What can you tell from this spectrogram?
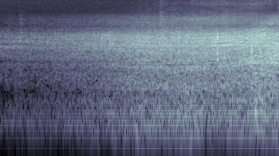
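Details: A motor engine drones and slowly grows louder, with no animal call heard.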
